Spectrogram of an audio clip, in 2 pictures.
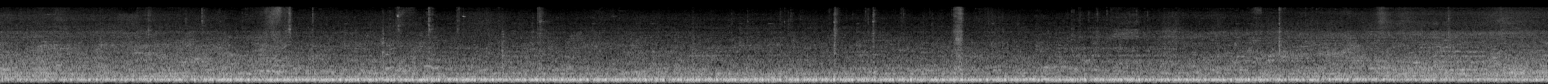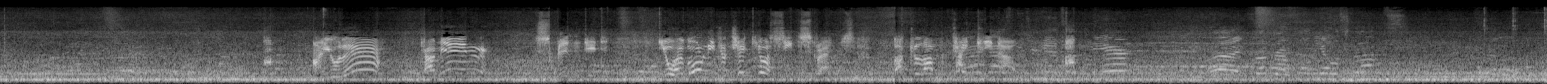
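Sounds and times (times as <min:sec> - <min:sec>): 
Disney park ride vehicle engine rumbling: 0:00.0 - 0:30.9.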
